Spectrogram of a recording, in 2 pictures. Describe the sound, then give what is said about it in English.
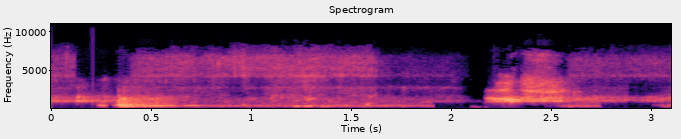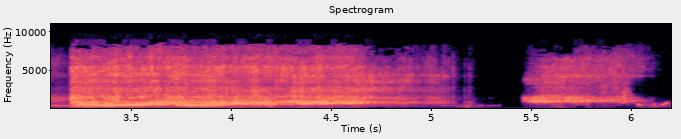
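Four loud, raspy fart sounds in a row, a long sputtering one, a short blurt, a drawn-out wet rumble, then a brief final toot, with no talking. “Fart jokes are the best.”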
